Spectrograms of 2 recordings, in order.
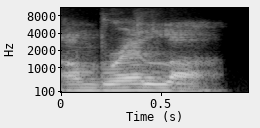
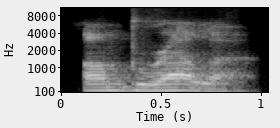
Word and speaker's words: umbrella: please help me here umbrella ella ella not ah it's not umbrella okay umbrella umbrella information infer not for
